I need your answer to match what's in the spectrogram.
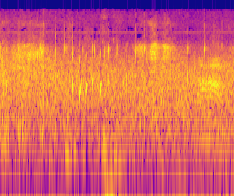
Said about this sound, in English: No, that is titled Beaver Fart, and I will never get rid of Beaver Fart, okay? Is it so wet and poppy? Because he's in the water. He's a beaver, okay? It's not dry where beavers live. It sounds like he's really pushing at the end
